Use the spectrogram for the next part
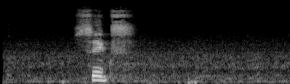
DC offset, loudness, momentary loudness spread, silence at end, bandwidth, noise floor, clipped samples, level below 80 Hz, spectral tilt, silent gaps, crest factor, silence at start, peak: under 0.1%; -17 LUFS; 27 LU; 0.05 s; 15.5 kHz; -42 dBFS; under 0.1%; -50 dBFS; -3.5 dB/octave; none; 22 dB; 0.05 s; -2 dBFS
